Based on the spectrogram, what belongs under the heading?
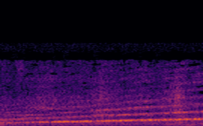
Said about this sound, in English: Come on up, and we'll go ahead and take your time, because we're going to wait for the siren to wind back down again.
